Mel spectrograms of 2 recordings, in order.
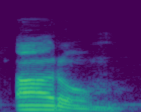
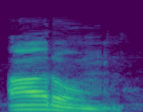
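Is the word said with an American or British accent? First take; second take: American; American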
